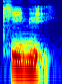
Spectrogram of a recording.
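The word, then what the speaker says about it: koine: as the common dialect or kini this is spelled k-o-i-n-e by the way Kini is alternatively known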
